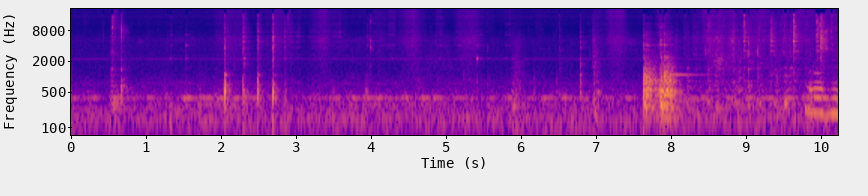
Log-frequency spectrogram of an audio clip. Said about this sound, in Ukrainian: Розітремо жовток з молоком.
